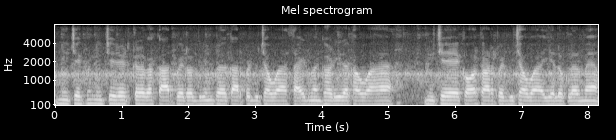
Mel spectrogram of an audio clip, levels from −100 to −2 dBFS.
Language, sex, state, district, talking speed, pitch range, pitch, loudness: Hindi, male, Bihar, Patna, 230 wpm, 130-135 Hz, 130 Hz, -16 LUFS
